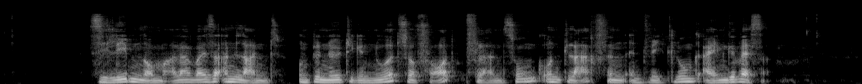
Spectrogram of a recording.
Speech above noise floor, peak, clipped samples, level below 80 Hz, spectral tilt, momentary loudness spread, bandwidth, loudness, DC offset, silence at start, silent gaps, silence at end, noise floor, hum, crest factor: 54 dB; -6 dBFS; under 0.1%; -44 dBFS; -7 dB/octave; 9 LU; 11.5 kHz; -25 LUFS; under 0.1%; 0.9 s; none; 0.95 s; -78 dBFS; none; 20 dB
